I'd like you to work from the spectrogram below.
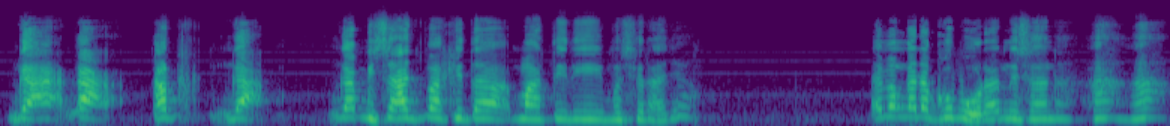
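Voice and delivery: high, agitated stutter into protest; hammed-up griping and challenging; angry complaining. Israelites at the sea complaining, acted angry protest. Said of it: "Marah, komplain".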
